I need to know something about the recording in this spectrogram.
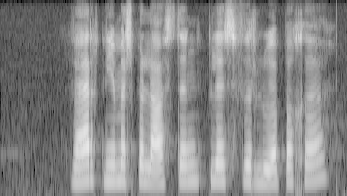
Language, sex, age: Afrikaans, female, 22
